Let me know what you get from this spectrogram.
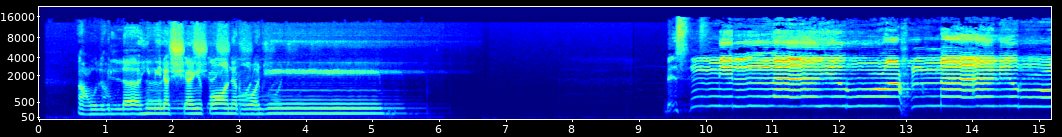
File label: Mujawwad; Mansouri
